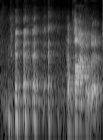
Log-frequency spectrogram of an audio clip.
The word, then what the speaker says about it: Hopocalypse: Hopocalypse. Apocalypse. I just like Apocalypse. Reddit, bad design, just horrible. It's literally the word apocalypse Yeah. with an H in front of it.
